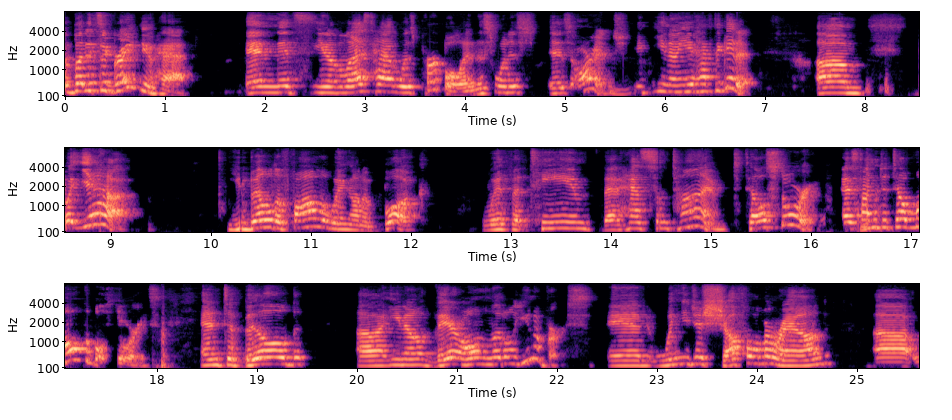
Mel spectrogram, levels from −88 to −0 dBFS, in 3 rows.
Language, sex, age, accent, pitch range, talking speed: English, male, 40-59, American, 170-235 Hz, 170 wpm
